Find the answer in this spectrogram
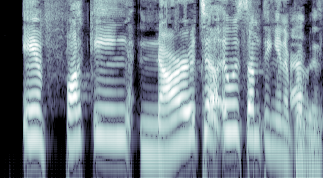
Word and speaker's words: Naruto: Yeah, I was gonna say that you shouldn't have done Naruto am I saying it right?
